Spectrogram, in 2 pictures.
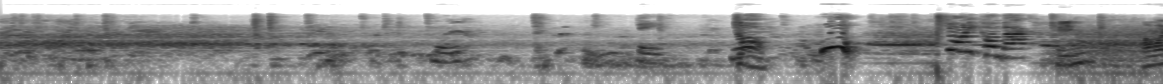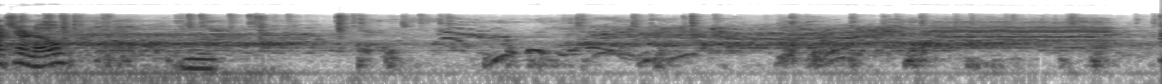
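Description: Upbeat game music plays throughout.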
